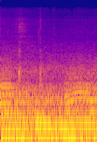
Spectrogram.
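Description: Subaru WRX engine running while warming up before highway pulls, a loud, steady low rumble heard close and alone throughout.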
